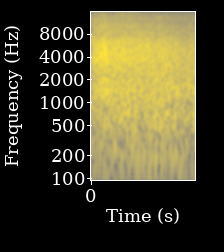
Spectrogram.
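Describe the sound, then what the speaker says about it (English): Ocean waves wash steadily as a continuous broadband roar, loud and close with some wind buffeting, heard at the surface during a dive trip in Bali. "Just a little bit of waves, nothing really serious"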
